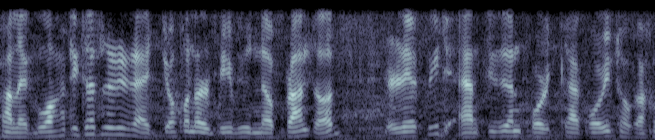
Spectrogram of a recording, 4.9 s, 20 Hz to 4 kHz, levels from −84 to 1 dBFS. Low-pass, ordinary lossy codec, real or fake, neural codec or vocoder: 3.6 kHz; none; fake; codec, 16 kHz, 4 kbps, X-Codec, HuBERT features, trained on balanced general audio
